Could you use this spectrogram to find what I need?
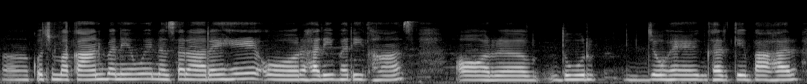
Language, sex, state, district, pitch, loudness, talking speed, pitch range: Hindi, female, Bihar, Katihar, 220 Hz, -16 LUFS, 150 wpm, 210-225 Hz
